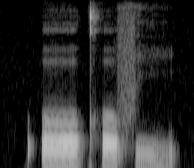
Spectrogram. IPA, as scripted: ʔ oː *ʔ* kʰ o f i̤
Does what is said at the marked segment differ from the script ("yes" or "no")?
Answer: yes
